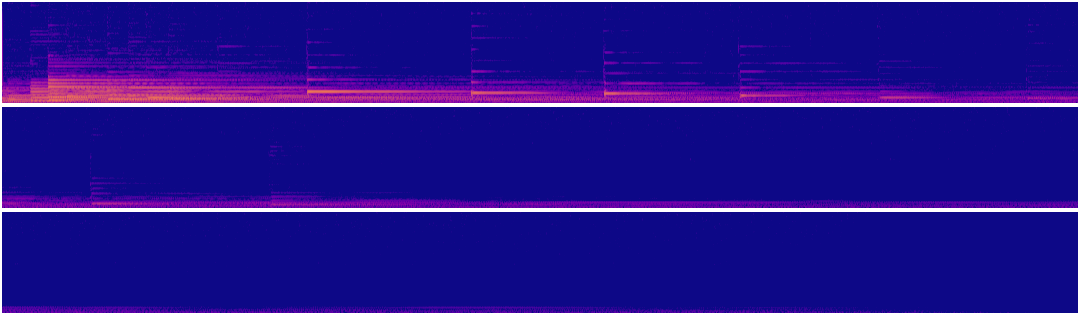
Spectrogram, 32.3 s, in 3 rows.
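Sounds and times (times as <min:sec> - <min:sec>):
solo piano music: 0:00.0 - 0:17.4.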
